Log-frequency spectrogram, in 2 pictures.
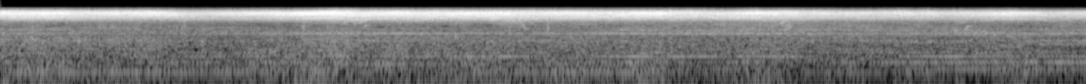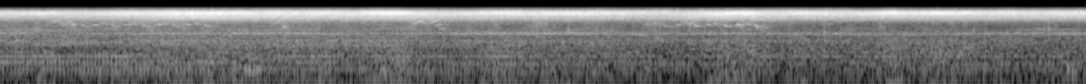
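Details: Cicadas in trees, recorded on an Android phone: a dense, continuous high-pitched buzzing drone that swells and eases gently every few seconds and fills the whole stretch, with faint scattered chirps beneath.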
